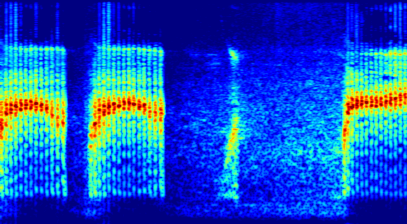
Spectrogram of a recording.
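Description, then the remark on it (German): A frog croaks in three loud bursts of rapid, buzzy pulses, with a quiet pause between the second and third where a faint short chirp rises. No one speaks. “Falls der Frosch es schafft, das Insekt zu schnappen.”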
